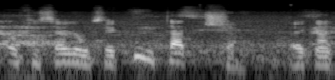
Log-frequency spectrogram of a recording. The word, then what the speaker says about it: Countach: ce cul Lamborghini Countach évidemment notez bien la prononciation officielle donc c'est cool ta touche avec un T une tasse pourquoi parce que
